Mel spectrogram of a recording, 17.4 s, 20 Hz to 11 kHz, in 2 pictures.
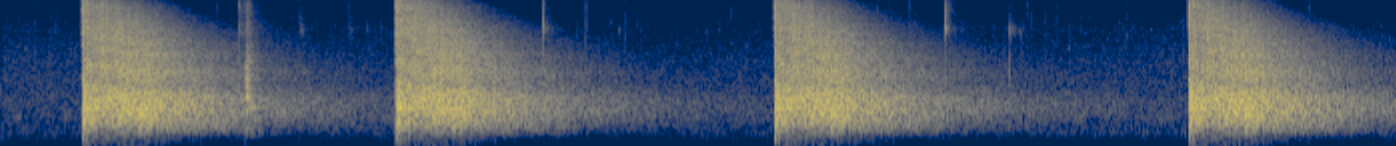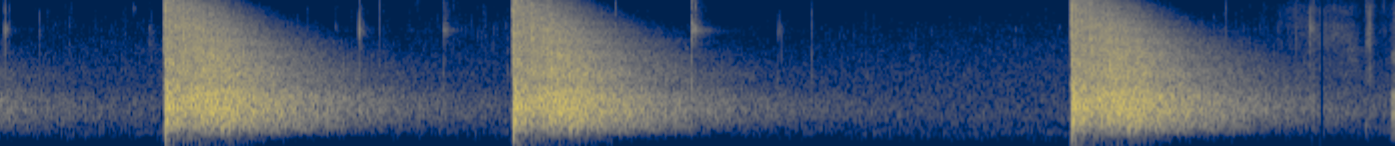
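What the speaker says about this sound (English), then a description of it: "Now back on the left target, same aiming point, Sig P238." Seven loud gunshots from a Sig P238 .380 pistol fired at an outdoor target, evenly spaced about two seconds apart, each with a long ringing decay.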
